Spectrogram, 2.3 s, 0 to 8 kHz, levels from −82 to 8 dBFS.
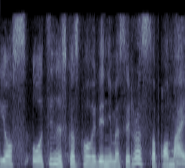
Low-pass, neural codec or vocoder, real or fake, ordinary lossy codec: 7.2 kHz; codec, 16 kHz in and 24 kHz out, 0.9 kbps, LongCat-Audio-Codec, fine tuned four codebook decoder; fake; MP3, 48 kbps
